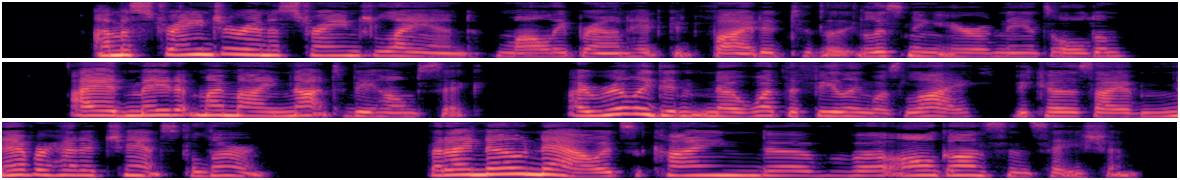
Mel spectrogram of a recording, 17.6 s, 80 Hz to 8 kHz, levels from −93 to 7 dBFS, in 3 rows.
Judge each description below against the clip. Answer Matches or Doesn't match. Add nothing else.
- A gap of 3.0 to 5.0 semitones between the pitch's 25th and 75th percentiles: Matches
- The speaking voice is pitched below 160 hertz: Doesn't match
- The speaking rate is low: Doesn't match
